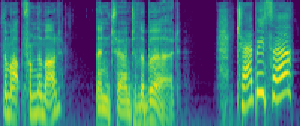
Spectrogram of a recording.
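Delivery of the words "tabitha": high, loud crone call; shrill calling out. A narrator's reading. Old woman calling her bird, shrill. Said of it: "she called out".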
